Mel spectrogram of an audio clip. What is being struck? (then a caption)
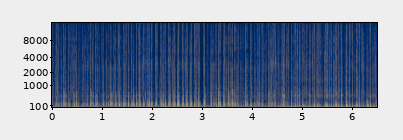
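Paperback book with card cover. Fingertips rapidly tap and scratch the cover and edges of a thick, solid paperback book with a glossy printed card cover, held in both hands in front of the microphones. The result is a fast, continuous stream of dull, dry, low thumps with almost no bright content and very short decay, each tap dying away almost instantly.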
